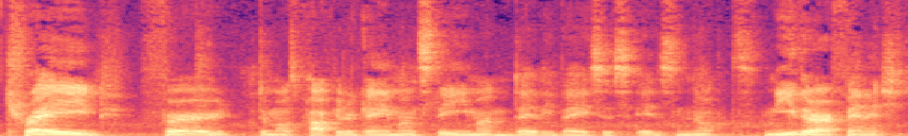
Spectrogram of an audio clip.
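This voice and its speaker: A man's voice: low-pitched, steady tone, moderate pace, fairly bright tone. A man co-hosting a casual gaming podcast, making dry, matter-of-fact remarks. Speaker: podcast co-host. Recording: roomy with faint hiss.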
